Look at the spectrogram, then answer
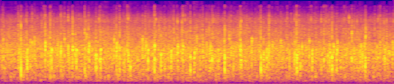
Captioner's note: applause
